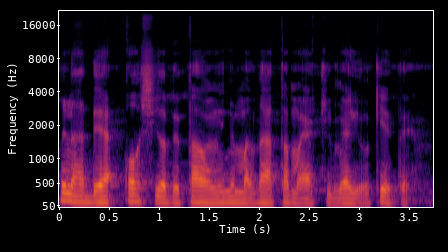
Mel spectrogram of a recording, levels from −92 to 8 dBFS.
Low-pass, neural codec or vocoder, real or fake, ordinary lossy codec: 19.8 kHz; codec, 44.1 kHz, 7.8 kbps, Pupu-Codec; fake; none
